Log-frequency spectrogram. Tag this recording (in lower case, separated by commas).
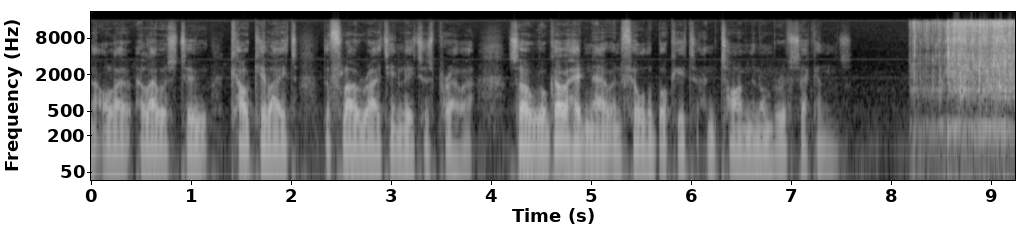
male speech, faucet, speech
